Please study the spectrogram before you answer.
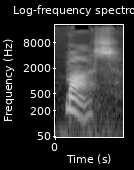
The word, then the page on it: moss: American English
